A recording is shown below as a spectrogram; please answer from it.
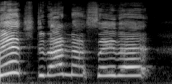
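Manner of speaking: very high-pitched, shrill, loud, excited yelling outburst. Getting excited about a reading that came true: yelling. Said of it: "I'm sorry I yelled".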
